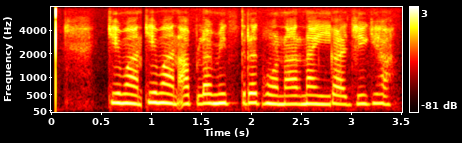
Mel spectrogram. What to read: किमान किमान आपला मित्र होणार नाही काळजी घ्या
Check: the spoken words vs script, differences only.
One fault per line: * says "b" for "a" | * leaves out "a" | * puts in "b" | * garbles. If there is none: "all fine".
all fine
